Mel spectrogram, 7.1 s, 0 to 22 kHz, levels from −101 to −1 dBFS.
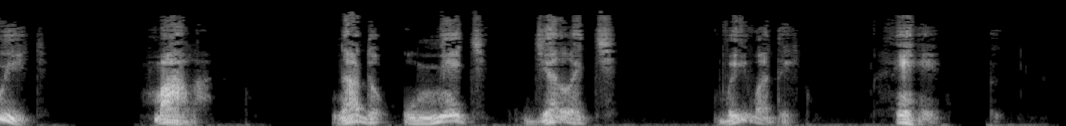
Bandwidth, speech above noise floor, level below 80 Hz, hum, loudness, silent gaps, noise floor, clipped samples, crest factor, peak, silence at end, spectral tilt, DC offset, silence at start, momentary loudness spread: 13 kHz; 45 dB; -54 dBFS; none; -29 LUFS; 0.51-0.90 s, 1.81-2.22 s; -72 dBFS; under 0.1%; 22 dB; -8 dBFS; 0.85 s; -5.5 dB/octave; under 0.1%; 0 s; 20 LU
